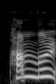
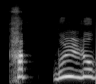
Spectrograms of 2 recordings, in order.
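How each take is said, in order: First: The first syllable ends with an m sound. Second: The first syllable ends with a b sound. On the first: The speaker calls it right. "반물 이렇게 발음이 돼요" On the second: The speaker calls it wrong. "밥물로 발음되는 것이 아니라"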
